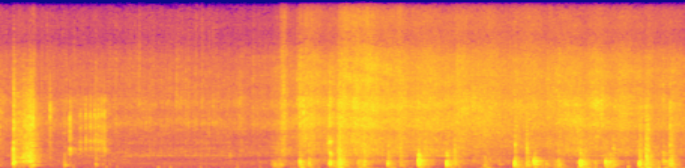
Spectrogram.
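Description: Masala with salt frying and being stirred in a pan for jackfruit palya, with soft sizzling under repeated close spoon scrapes and clatters that grow busier in the second half.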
